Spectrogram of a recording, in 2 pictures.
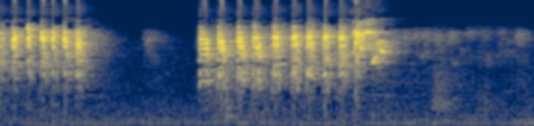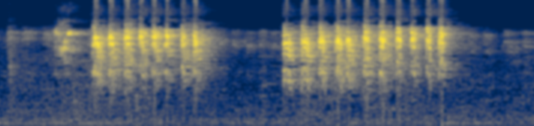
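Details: Cucak ijo, the greater green leafbird, kept in a collection in Comal, Pemalang, delivers tight besetan bursts: four loud, harsh, rapidly pulsed buzzy phrases, each about one second long, with brief quiet gaps between them.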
